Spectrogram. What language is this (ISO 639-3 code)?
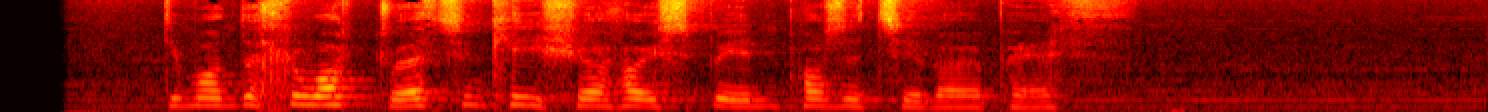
cym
